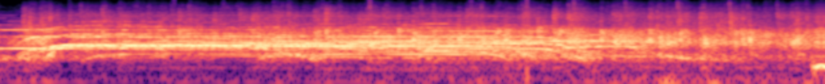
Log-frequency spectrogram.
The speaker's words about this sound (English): Can we all get a round of applause for our host?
